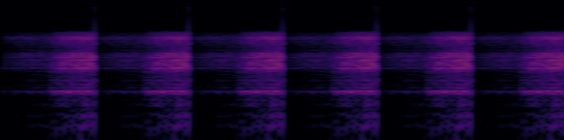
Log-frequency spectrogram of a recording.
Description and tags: I recorded a klaxon and i used the GVerb.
